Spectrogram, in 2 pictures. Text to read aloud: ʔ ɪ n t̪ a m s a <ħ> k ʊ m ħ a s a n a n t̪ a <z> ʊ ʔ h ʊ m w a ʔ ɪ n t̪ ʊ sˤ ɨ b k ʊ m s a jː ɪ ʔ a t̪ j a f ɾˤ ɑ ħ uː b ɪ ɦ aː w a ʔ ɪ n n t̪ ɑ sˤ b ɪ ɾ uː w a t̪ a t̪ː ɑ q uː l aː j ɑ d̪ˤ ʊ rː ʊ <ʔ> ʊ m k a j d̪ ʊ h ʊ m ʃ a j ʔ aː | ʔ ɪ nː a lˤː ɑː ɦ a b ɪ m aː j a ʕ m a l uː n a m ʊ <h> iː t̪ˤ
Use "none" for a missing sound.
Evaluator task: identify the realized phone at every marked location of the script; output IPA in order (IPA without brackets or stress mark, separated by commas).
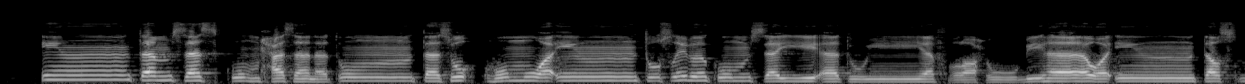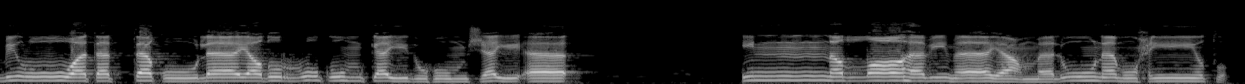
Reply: s, s, k, ħ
